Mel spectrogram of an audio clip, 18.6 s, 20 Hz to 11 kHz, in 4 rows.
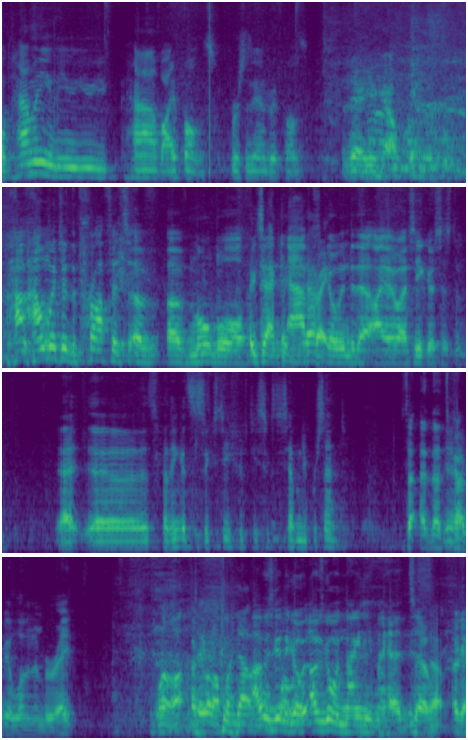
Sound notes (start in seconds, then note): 3.8 laugh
